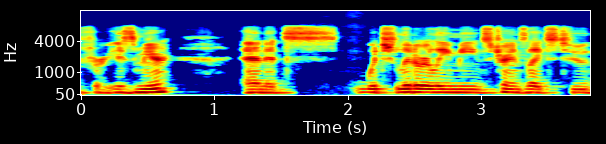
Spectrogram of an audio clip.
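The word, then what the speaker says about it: İzmir: Where you are now, Izmir, if I've said it correctly.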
